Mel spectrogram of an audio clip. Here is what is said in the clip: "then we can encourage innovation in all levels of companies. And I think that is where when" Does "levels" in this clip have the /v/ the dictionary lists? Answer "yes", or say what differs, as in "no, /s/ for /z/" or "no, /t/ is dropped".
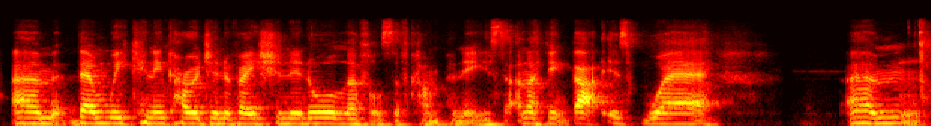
yes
